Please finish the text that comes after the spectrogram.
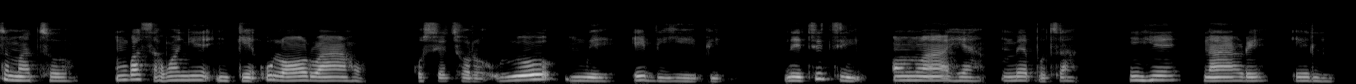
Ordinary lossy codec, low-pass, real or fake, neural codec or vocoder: none; 7.2 kHz; fake; codec, 24 kHz, 3.1 kbps, DualCodec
